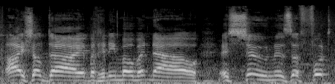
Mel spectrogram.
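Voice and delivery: high, theatrical deathbed wail; hammy dying hero. Acted. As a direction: ham up a melodramatic death. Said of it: "Play it up".

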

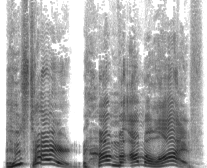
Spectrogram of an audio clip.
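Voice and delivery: manic excitement. Real, not acted. Insisting he's not tired, laughing.

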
